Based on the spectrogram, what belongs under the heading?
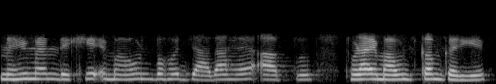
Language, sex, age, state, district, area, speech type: Hindi, female, 18-30, Uttar Pradesh, Jaunpur, urban, conversation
